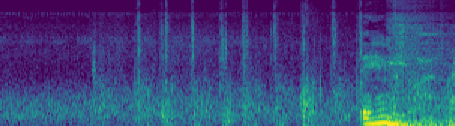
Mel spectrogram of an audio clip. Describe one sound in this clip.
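Footsteps patter quickly on soft ground.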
